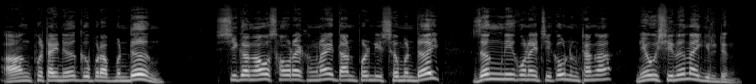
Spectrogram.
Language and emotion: Bodo, angry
